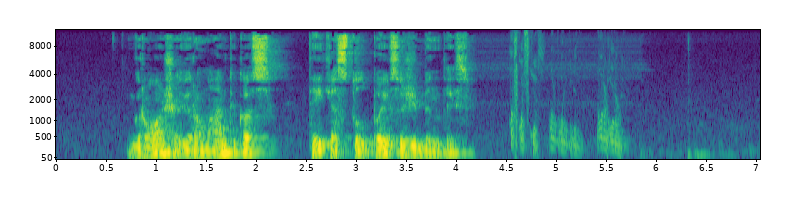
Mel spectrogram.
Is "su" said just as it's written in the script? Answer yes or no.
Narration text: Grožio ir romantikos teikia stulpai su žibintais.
yes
